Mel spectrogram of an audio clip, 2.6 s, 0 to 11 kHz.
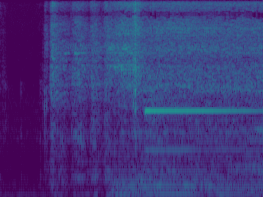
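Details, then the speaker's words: Toyota Camry with P0171 lean code and intermittent no-start/cut-out: first crank after replacing the fuel pump and PCV hose gives a brief crank, quick catch and smooth steady idle. A clean start; the fuel pump appears to have been the fault. "that was very good all right so seems like we have probably resolved the issue in fact i would say hundred percent that was the issue"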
